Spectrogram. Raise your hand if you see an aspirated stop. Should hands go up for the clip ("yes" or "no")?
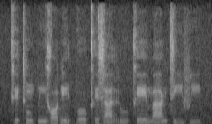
yes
